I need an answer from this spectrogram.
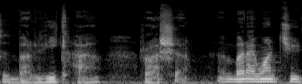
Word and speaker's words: Barvikha: r VI i k ha a and I pronounce it barika Russia but I want you to listen to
